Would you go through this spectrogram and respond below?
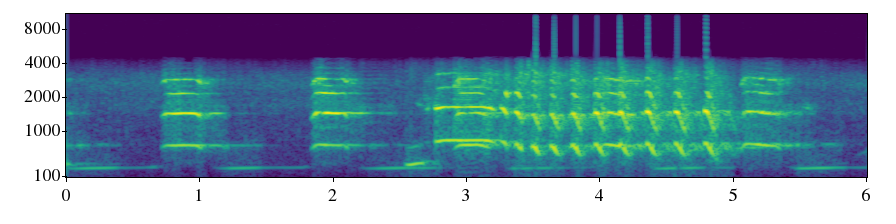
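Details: Two black siamangs (Hylobates syndactylus) call to each other from the trees at Nashville Zoo around noon, trading loud hooting calls and a loud "waaaaahooooo" over a steady low drone, breaking into quick wavering notes.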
